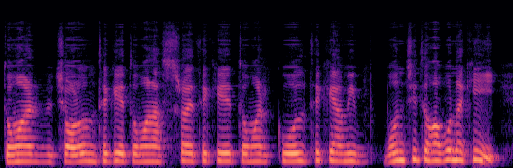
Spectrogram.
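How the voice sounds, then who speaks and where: This man, a professor, speaks in a high-pitched, flat voice as he delivers a reflective, tender devotional lecture commentary. He stops to think, adds soft fillers, and eases his pace to savor certain phrases.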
